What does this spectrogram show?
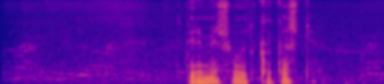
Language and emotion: Russian, neutral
